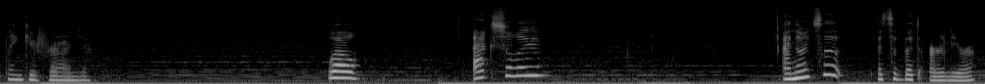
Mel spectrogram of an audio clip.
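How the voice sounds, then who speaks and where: Slow-talking woman livestreamer chatting. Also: fairly high pitch, sing-song, a little mellow, faint music behind. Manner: chatty, talks to chat and thanks viewers. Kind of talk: casual chat with viewers while gaming.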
